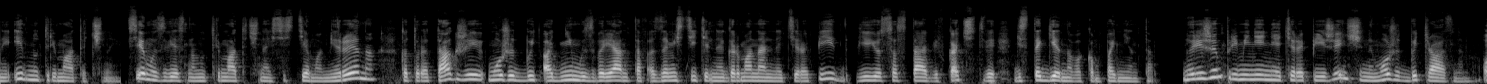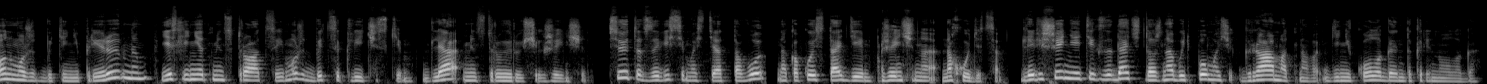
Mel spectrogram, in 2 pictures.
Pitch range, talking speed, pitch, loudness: 165-220 Hz, 135 wpm, 185 Hz, -22 LUFS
